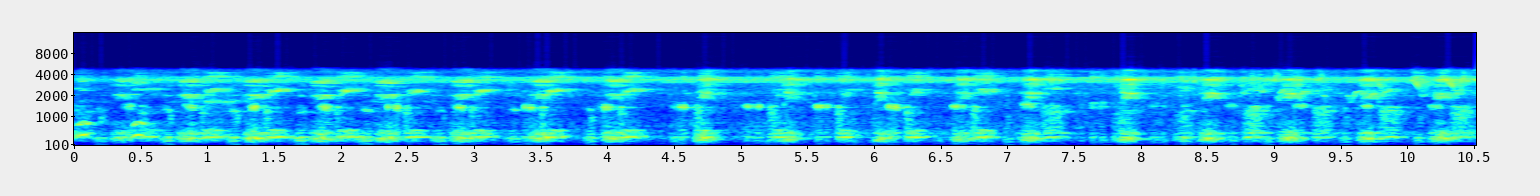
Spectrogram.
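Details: Group of howler monkeys calling in the Brazilian Pantanal on 13 January 2011, a continuous dense roaring chorus of low, throaty pulses that pulse steadily throughout without a break.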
